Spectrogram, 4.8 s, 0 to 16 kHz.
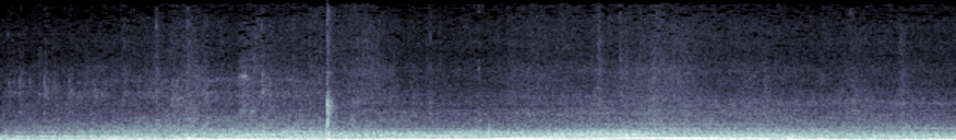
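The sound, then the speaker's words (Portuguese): A bus engine rumbles low and steady on a trip from Salvador to Recife, swelling louder as it accelerates along the road, with road noise and a faint rising whine over the deep drone. “De Salvador para Recife, de ônibus, são em torno de 12 horas de viagem.”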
